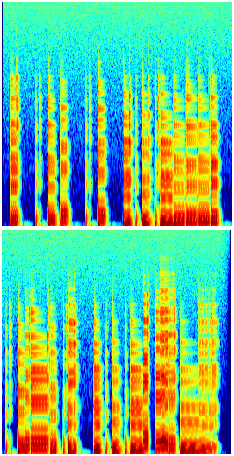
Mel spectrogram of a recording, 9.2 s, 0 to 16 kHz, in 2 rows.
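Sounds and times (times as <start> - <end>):
funk bass guitar: 0.2 - 9.0.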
